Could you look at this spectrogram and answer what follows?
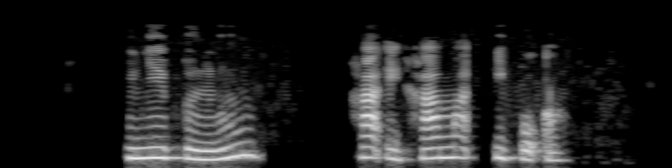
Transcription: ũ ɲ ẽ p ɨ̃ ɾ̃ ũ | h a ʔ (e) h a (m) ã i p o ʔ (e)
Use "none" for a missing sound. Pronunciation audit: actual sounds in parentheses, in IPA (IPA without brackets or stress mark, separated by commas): e, m, a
